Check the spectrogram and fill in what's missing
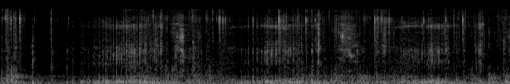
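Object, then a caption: Bar of soap shaved with a metal blade. A rectangular solid yellow bar soap, held in hand, is shaved into curls with a metal blade. The result is a steady, dense scraping and crinkling, with bright high streaks over a low rumble.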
